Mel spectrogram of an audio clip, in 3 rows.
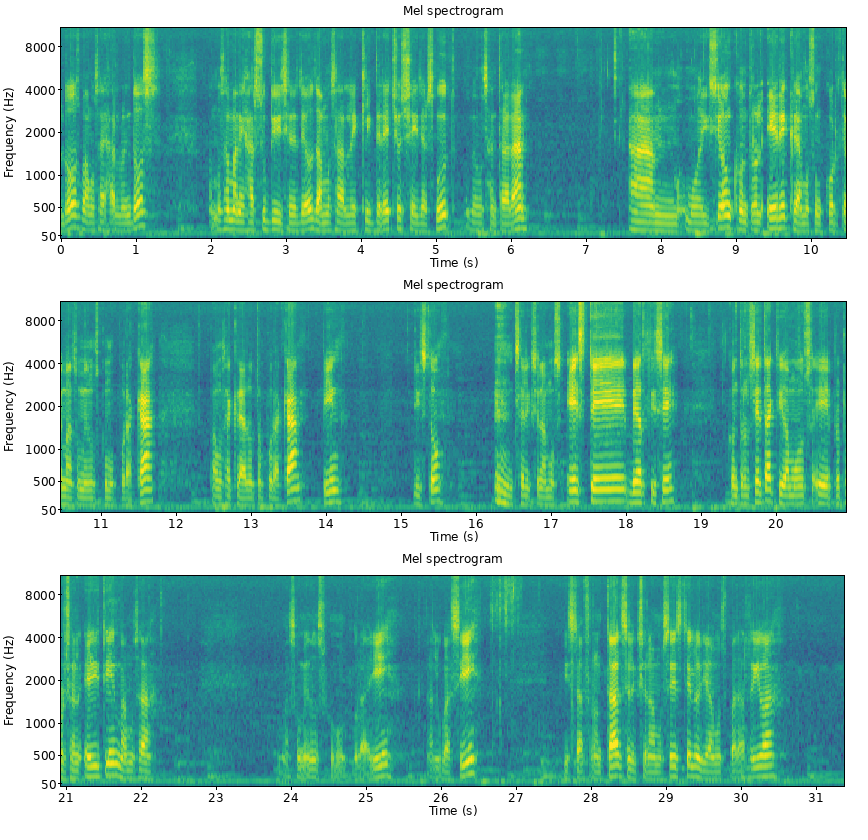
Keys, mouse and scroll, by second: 0.1 ctrl+2, 3.5-4.7 right drag, 5.6 Tab, 6.3-8.6 scroll up 2, 9.3 ctrl+r, 13.1 ctrl+r, 14.7-15.4 middle drag, 15.6-16.2 scroll down 2, 16.9 click, 18.0 click, 19.1 ctrl+z, 19.9 o, 21.1 click, 21.3-25.6 drag, 26.1-26.7 middle drag, 27.2 KP_1, 27.5-28.2 scroll up 1, 28.2 drag, 28.2 scroll up 1, 29.0-31.3 drag.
